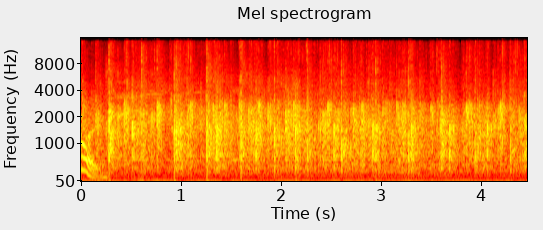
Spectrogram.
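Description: An audience claps steadily for several seconds in applause to the Lord after a man has been given his own security company, a dense, bright patter of many hands with sharper individual claps and a few cheers rising through it, holding at an even loudness throughout.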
